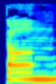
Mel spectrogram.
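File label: "deng", Mandarin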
